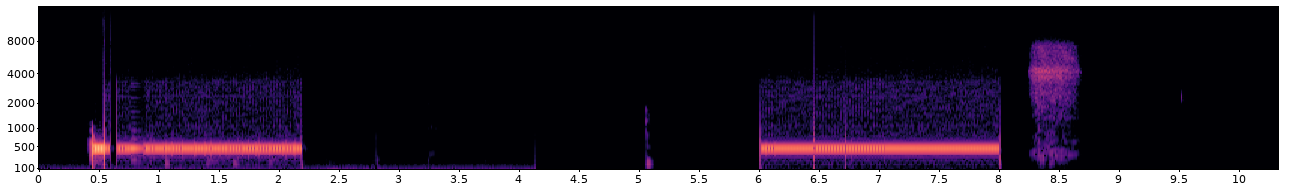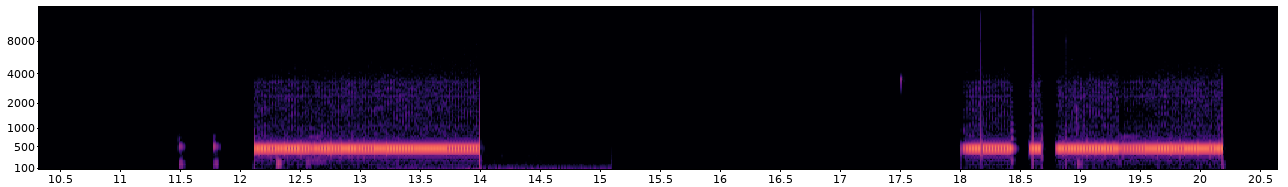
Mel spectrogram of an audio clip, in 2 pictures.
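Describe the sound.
Telephone line tone while placing a call, sounding as four steady, low-pitched buzzing tones of about two seconds each, separated by long silent gaps, with a brief click between the second and third.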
